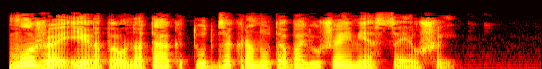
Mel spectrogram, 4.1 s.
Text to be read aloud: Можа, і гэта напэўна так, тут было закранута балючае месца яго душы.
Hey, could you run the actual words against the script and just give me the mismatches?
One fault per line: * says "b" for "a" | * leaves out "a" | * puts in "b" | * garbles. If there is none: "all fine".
* leaves out "гэта"
* leaves out "было"
* leaves out "яго"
